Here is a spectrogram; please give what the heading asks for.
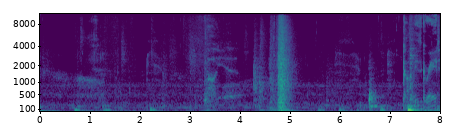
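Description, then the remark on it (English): A door is pushed shut with a soft thud, following a few shuffling, rustling movements, while quiet whispering murmurs in the background. “I'm just going to close that door really quick.”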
